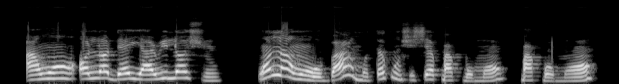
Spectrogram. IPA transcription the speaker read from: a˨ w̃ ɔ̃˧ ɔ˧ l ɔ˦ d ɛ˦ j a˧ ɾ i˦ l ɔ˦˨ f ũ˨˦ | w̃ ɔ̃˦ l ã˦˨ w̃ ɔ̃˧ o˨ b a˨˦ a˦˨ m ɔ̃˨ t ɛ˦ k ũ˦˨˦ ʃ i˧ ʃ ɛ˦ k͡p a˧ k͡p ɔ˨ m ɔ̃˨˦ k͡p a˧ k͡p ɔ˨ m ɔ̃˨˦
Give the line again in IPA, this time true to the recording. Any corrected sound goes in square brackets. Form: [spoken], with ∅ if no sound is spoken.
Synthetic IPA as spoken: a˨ w̃ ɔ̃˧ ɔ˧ l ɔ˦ d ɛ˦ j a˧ ɾ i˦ l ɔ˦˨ [ʃ] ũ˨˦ | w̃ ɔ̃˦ l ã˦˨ w̃ ɔ̃˧ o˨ b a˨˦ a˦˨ m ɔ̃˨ t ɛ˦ k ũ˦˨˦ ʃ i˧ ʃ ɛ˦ k͡p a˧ k͡p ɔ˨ m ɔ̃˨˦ k͡p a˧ k͡p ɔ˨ m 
